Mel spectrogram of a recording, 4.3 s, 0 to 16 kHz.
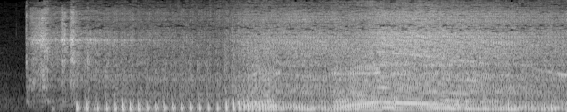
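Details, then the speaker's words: KTM 125 motorcycle on stock exhaust before aftermarket Black Widow fitment: kicks over, catches and rises to smooth steady rev; meaty, healthy exhaust note, running normally. "I mean, this one sounds quite meaty. Now I'm going to have to wait a bit longer before touching the exhaust. I think that sounds fine. I quite like that sound."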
